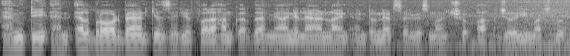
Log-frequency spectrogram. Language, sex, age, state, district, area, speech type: Kashmiri, male, 18-30, Jammu and Kashmir, Bandipora, rural, read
